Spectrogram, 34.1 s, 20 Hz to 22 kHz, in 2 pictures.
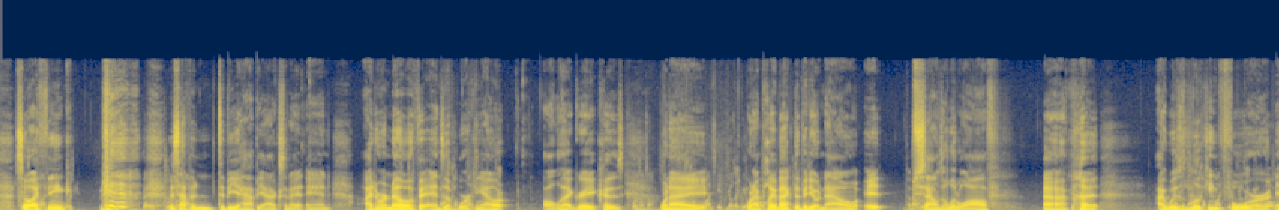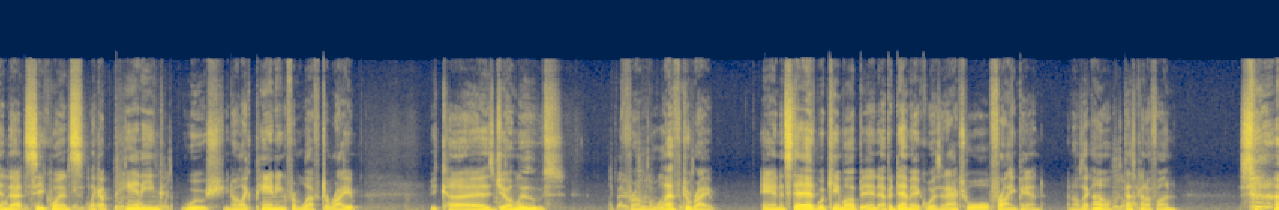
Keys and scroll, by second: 0.0-2.5 typing, 4.6 s, 5.1 ctrl+s, 5.2 space, 5.9 d, 6.6 space, 8.3-10.8 typing, 11.9 space, 12.6 space, 14.7 s, 15.4 ctrl+s, 15.5 space, 17.0 d, 19.2 space, 22.5 d, 23.3 space, 24.0 space, 25.1 space, 26.2 space, 31.7 space, 32.3 space.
